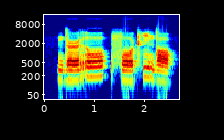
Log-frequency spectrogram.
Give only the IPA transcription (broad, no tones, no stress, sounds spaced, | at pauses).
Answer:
n d ə˞ r o | f o ʈʰ i n d ɔ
